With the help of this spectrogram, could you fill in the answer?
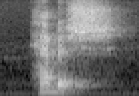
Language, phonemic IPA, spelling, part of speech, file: Dutch, /ˈhɛbəs/, hebbes, interjection, Nl-hebbes.ogg
- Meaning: gotcha (captured or apprehended)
